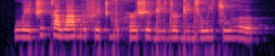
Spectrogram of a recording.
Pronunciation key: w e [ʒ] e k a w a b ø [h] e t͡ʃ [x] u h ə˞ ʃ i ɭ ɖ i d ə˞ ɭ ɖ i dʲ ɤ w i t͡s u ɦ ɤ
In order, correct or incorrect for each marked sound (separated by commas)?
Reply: incorrect, incorrect, incorrect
